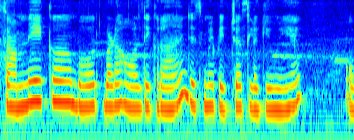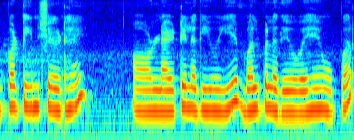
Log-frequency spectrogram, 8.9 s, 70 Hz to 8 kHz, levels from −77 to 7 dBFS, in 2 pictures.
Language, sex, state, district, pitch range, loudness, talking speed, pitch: Hindi, female, Punjab, Pathankot, 200-225 Hz, -15 LUFS, 190 wpm, 215 Hz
